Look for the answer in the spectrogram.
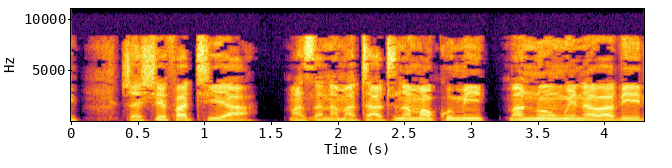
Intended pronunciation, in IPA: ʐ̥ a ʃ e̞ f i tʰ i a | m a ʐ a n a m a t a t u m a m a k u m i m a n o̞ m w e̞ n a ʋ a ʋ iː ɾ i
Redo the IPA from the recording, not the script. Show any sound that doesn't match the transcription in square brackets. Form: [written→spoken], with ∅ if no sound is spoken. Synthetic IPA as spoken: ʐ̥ a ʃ e̞ f [i→a] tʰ i a | m a [ʐ→z] a n a m a t a t u [m→n] a m a k u m i m a n o̞ m w e̞ n a ʋ a ʋ iː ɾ i

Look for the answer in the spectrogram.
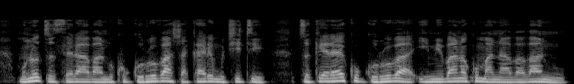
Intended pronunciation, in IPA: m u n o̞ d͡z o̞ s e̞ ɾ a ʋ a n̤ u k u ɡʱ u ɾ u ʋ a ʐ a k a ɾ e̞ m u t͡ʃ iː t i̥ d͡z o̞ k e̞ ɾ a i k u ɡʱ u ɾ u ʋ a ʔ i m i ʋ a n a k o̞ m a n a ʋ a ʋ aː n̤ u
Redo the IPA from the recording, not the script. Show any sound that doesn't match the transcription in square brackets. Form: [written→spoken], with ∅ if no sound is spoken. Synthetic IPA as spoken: m u n o̞ d͡z o̞ s e̞ ɾ a ʋ a n̤ u k u ɡʱ u ɾ u ʋ a ʐ a k a ɾ e̞ m u t͡ʃ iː t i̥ d͡z o̞ k e̞ ɾ a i k u ɡʱ u ɾ u ʋ a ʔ i m i ʋ a n a k o̞ m a n a ʋ a ʋ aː n̤ u

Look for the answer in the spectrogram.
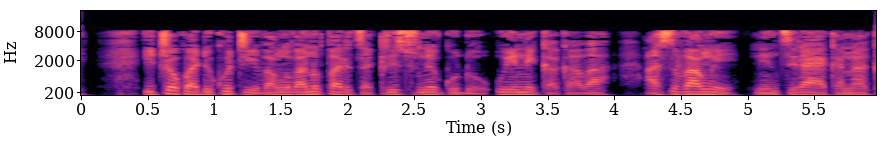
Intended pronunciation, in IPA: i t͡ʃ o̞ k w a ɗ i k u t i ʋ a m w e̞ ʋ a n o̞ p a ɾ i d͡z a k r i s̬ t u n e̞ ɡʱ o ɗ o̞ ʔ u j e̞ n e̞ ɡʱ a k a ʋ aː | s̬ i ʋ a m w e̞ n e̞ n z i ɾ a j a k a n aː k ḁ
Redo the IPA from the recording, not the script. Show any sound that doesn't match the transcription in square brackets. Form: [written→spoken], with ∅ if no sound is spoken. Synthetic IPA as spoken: i t͡ʃ o̞ k w a ɗ i k u t i ʋ a m w e̞ ʋ a n o̞ p a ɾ i d͡z a k r i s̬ t u n e̞ ɡʱ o ɗ o̞ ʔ u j e̞ n e̞ ɡʱ a k a ʋ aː | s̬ i ʋ a m w e̞ n e̞ n z i ɾ a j a k a n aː k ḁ

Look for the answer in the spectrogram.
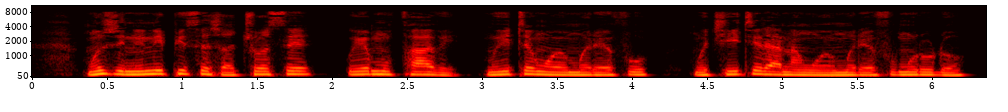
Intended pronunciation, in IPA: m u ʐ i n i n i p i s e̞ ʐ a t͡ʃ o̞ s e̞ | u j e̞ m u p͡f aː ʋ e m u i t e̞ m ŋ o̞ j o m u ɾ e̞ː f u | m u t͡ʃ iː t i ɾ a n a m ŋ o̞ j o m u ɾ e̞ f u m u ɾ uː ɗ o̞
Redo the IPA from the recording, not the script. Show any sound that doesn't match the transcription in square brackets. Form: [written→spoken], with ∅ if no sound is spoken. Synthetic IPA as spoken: m u ʐ i n i n i p i s e̞ ʐ a t͡ʃ o̞ s e̞ | u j e̞ m u p͡f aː ʋ e m u i t e̞ m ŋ o̞ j o m u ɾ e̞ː f u | m u t͡ʃ iː t i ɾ a n a m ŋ o̞ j o m u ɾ e̞ f u m u ɾ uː ɗ o̞

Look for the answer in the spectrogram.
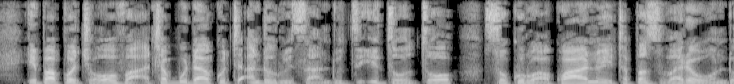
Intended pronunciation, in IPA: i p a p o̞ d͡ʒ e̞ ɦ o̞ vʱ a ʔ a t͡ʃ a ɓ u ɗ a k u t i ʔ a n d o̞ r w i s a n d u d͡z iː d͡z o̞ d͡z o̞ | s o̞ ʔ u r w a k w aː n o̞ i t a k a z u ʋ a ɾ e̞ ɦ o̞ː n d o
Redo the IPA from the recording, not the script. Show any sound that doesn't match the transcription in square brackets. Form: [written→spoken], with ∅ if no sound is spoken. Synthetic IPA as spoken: i p a p o̞ d͡ʒ e̞ ɦ o̞ vʱ a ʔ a t͡ʃ a ɓ u ɗ a k u t i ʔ a n d o̞ r w i s a n d u d͡z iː d͡z o̞ d͡z o̞ | s o̞ [ʔ→k] u r w a k w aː n o̞ i t a [k→p] a z u ʋ a ɾ e̞ ɦ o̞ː n d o

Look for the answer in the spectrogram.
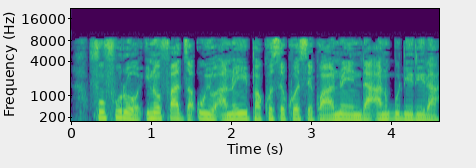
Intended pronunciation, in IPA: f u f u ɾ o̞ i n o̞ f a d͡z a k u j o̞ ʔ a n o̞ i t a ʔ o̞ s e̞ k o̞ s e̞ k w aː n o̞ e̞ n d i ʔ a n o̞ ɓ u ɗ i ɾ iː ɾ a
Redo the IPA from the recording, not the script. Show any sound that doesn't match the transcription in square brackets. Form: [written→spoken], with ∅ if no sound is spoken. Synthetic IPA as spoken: f u f u ɾ o̞ i n o̞ f a d͡z a [k→ʔ] u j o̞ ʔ a n o̞ i [t→p] a [ʔ→k] o̞ s e̞ k o̞ s e̞ k w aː n o̞ e̞ n d [i→a] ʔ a n o̞ ɓ u ɗ i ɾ iː ɾ a

